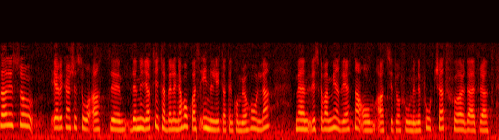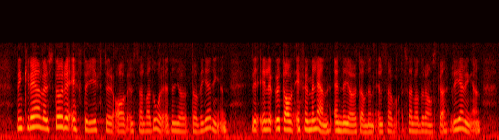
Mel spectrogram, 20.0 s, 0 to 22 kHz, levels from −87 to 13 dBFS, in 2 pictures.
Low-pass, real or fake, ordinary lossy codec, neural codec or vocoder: 7.2 kHz; fake; MP3, 48 kbps; codec, 16 kHz, 2 kbps, FunCodec, trained on Chinese and English, 25 frames a second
